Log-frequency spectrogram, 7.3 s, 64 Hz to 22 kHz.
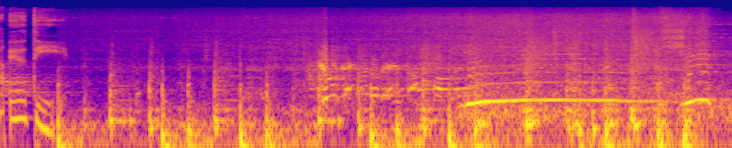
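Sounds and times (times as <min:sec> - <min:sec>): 
speech: 0:00.1 - 0:00.7
steam train of the Schlossgartenbahn in Karlsruhe chuffing: 0:00.6 - 0:07.2
long steady steam train whistle: 0:02.2 - 0:07.2.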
